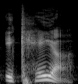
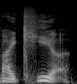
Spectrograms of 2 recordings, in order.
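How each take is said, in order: First: It is pronounced the Norwegian way. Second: It is pronounced the usual English way. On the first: It is how a Norwegian speaker says it. "they said IKEA" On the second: It is how people here usually say it. "instead of IKEA"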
